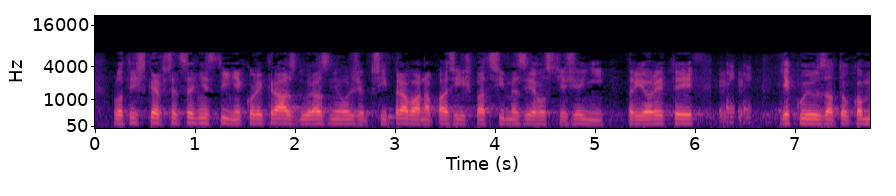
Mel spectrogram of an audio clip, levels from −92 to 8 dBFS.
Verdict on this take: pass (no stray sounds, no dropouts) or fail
fail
